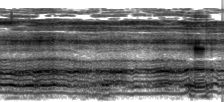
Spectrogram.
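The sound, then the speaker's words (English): A man lets out a sustained, strained guttural yell, an impression of John Berthold's Punisher growling scream. It holds one loud, rough, wavering tone for under two seconds with no words. “Fucking guttural yell.”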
